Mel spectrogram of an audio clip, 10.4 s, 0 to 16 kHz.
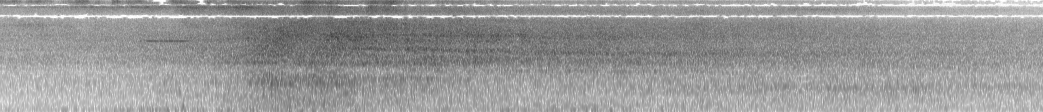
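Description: Two electric commuter trains, a Meitetsu 3150 series and a JR 311 series, running past on parallel tracks: the rumble of wheels on rail swells to its loudest about three seconds in, then fades slowly as the trains move away.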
